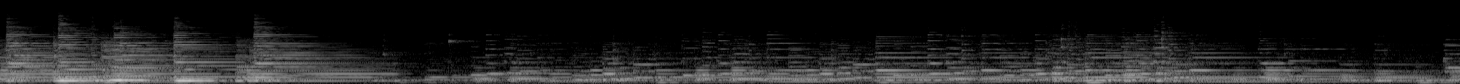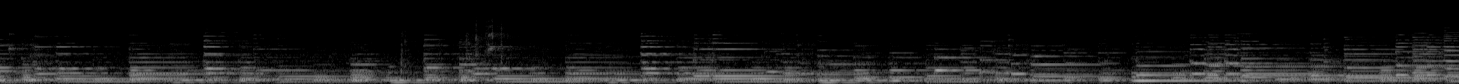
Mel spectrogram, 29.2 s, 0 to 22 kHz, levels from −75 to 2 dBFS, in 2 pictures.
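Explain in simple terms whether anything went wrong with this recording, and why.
Two sharp, tiny clicks sound at 22.37 s and 25.28 s, likely dropped samples: a few missing moments of audio make the signal jump abruptly.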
